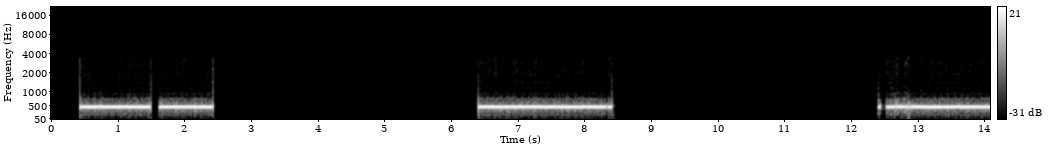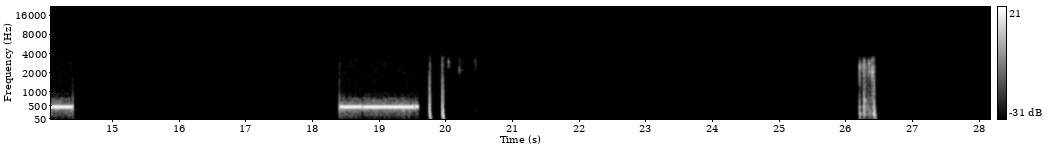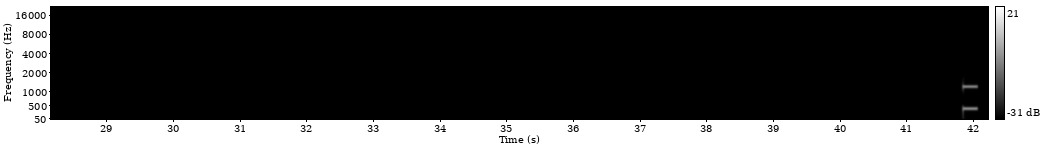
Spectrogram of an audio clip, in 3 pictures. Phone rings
0.4s 2.5s, 6.4s 8.5s, 12.4s 14.5s, 18.4s 19.6s

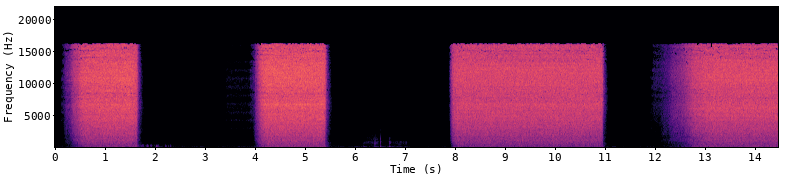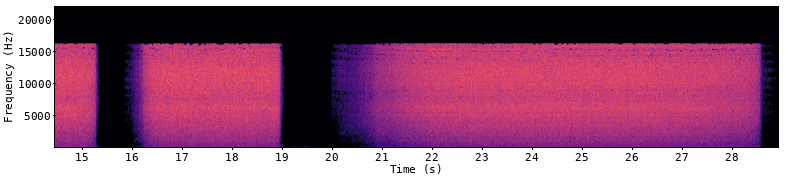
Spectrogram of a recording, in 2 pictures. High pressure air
0.1s 1.7s, 3.4s 5.5s, 7.9s 11.0s, 12.1s 15.3s, 16.1s 19.0s, 20.2s 28.6s

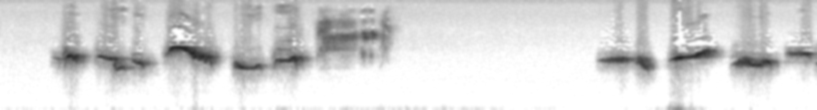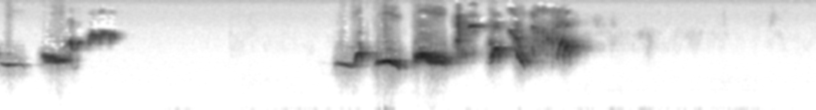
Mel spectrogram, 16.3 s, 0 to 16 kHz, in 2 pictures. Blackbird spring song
0.5s 4.0s, 6.0s 9.5s, 11.5s 14.2s

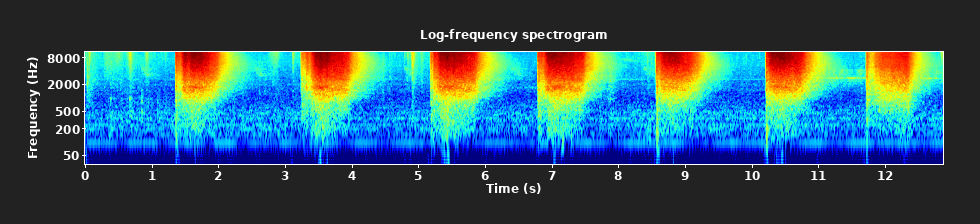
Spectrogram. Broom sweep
1.4s 2.2s, 3.2s 4.2s, 5.2s 6.1s, 6.8s 7.7s, 8.6s 9.4s, 10.2s 11.0s, 11.7s 12.6s

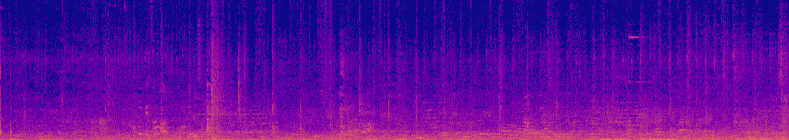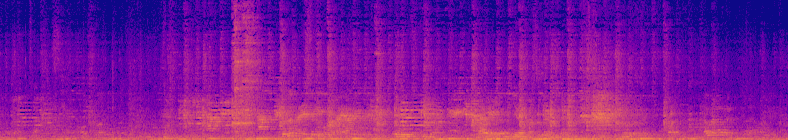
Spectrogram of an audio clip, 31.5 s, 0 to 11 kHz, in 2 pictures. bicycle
0.0s 19.4s

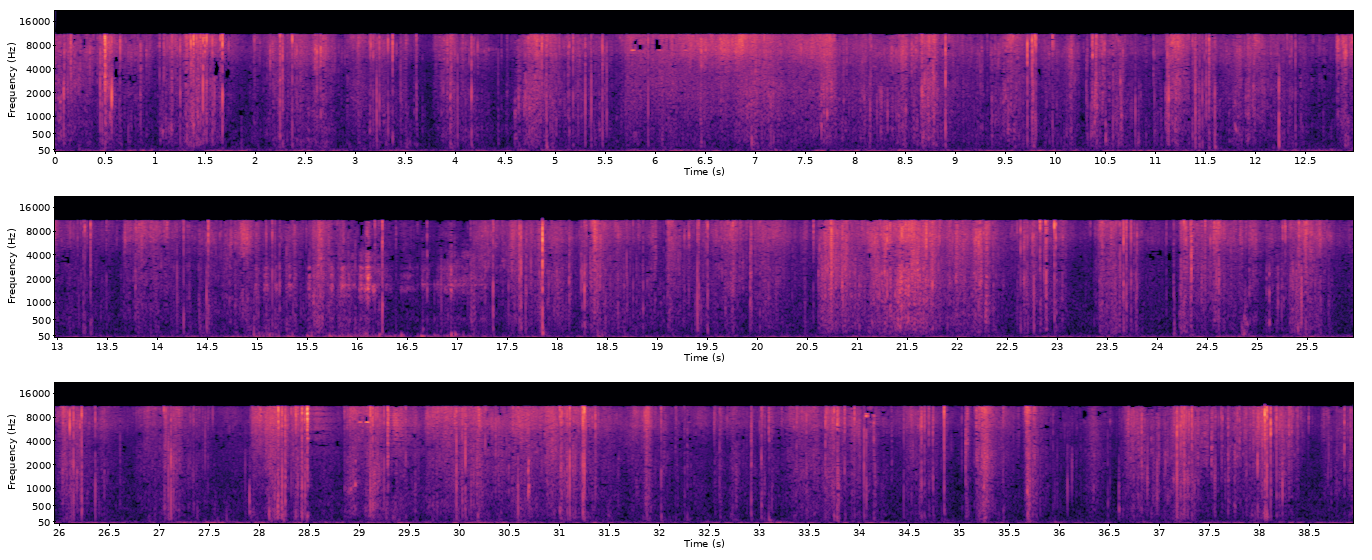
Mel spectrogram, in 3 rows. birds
11.6s 19.9s, 28.4s 31.8s

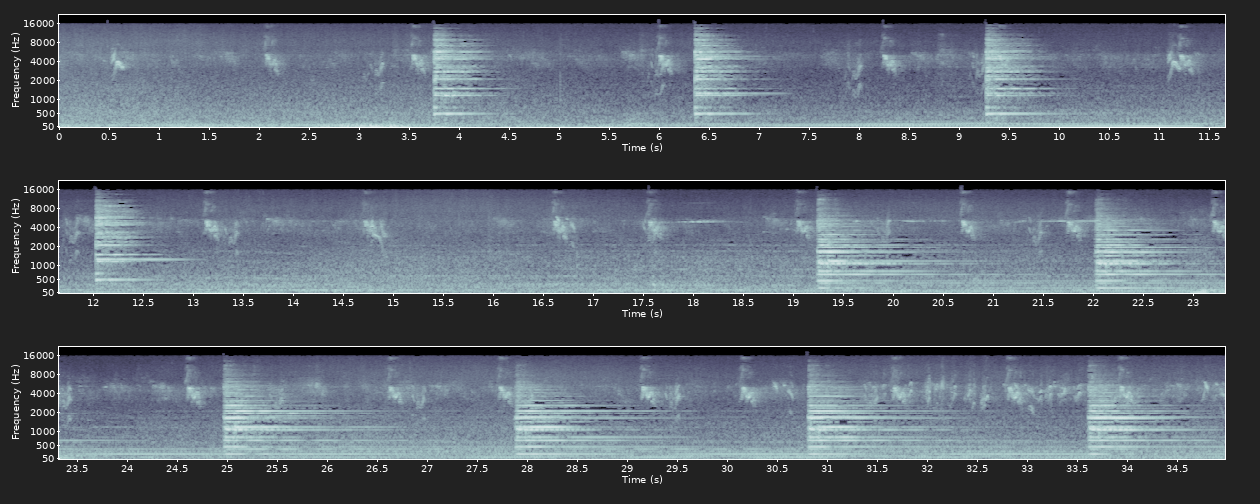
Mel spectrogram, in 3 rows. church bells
3.8s 4.6s, 6.3s 7.4s, 9.2s 10.4s, 12.0s 13.4s, 19.1s 34.9s

